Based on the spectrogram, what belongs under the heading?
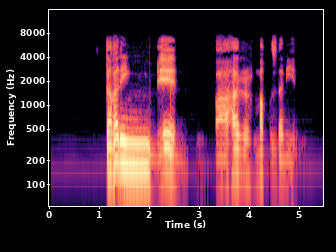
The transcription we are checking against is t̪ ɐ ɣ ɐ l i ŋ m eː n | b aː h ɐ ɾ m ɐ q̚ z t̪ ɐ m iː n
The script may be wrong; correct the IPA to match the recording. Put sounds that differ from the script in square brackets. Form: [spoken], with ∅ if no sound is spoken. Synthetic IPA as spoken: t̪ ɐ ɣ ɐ [ɾ] i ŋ m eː n | b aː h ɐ ɾ m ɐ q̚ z [d̪] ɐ m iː n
